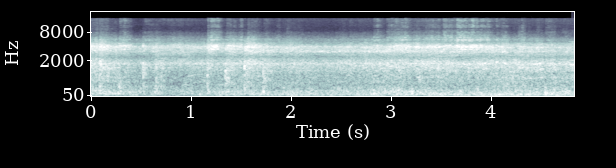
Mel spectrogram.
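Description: Passenger coaches of the Khyber Mail running along the track, heard from an open doorway: a steady rumble and rattle of wheels on rails, with a few sharp clicks in the first two seconds.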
